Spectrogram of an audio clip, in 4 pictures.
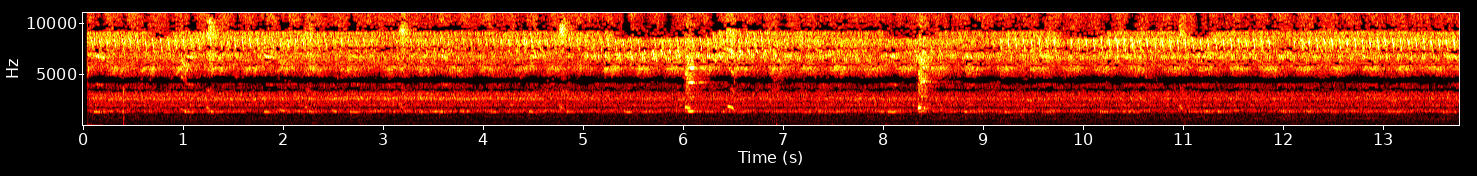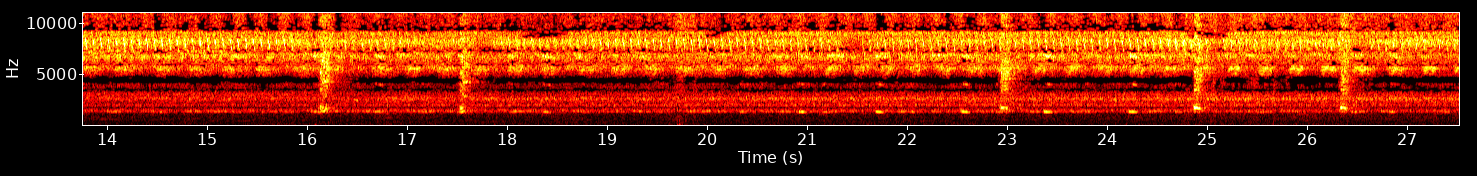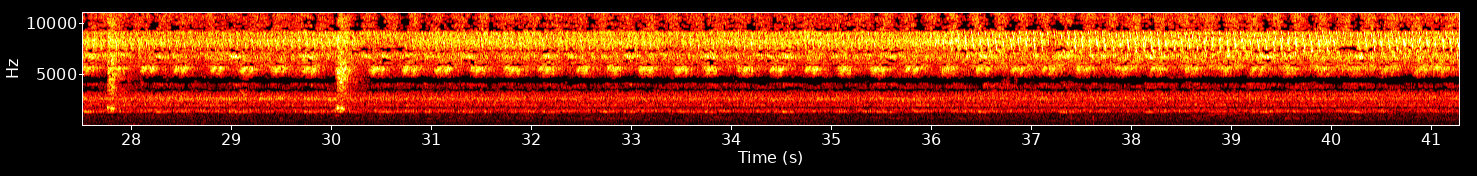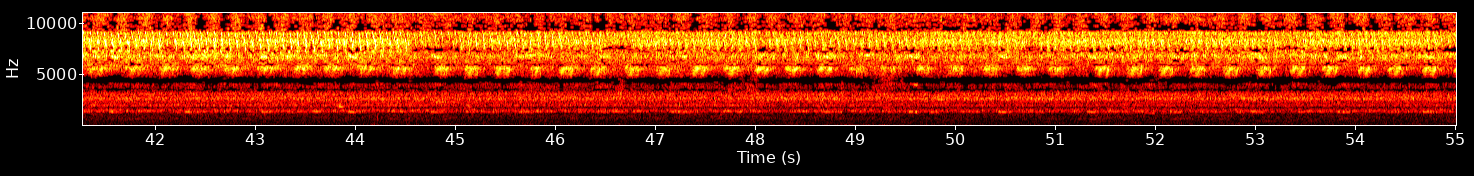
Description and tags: Recorded at Guene village - Benin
